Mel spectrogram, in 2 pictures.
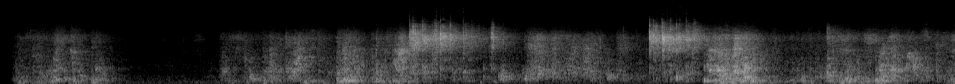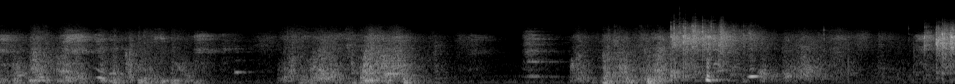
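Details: Billy, a 1-year-old Basenji reacting to the sound of a pan flute, yodels with warbling, wavering cries that rise and fall in uneven bursts, a so-called "Basenji 500."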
